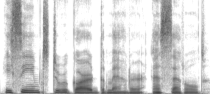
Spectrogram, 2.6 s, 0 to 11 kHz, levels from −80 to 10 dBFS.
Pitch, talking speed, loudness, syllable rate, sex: 170 Hz, 180 wpm, -16 LUFS, 5.0 syllables/s, female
